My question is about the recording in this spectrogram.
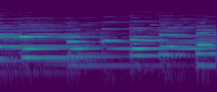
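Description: Fazioli grand piano played solo: a flowing line of single notes over held lower notes, a new note struck about every third of a second.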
